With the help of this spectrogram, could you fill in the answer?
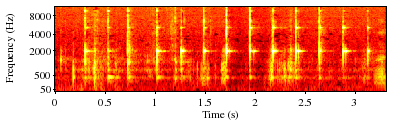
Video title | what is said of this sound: VID00013 | You can hear it's hollow.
